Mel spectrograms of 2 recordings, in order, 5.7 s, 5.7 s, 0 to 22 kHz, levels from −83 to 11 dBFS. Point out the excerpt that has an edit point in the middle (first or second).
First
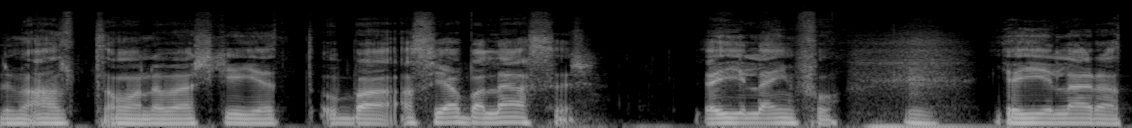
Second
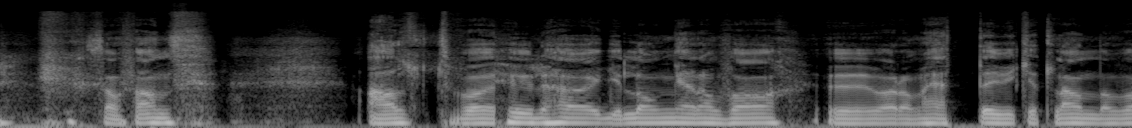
second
